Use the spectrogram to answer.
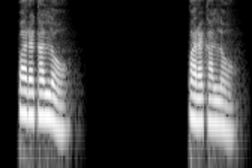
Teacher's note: make sure to stress that final syllable with the accent mark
